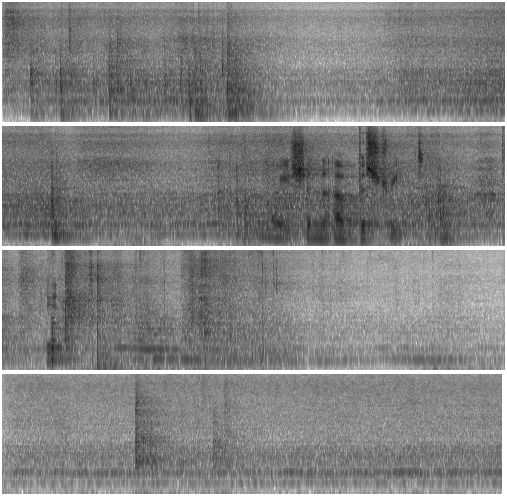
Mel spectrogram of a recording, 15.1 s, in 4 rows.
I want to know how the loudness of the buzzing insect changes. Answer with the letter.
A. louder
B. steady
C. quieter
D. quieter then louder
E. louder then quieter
C.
